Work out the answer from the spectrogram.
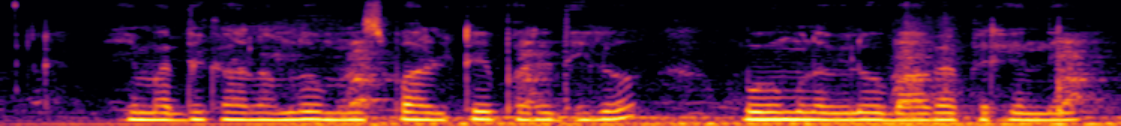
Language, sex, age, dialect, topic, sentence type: Telugu, male, 25-30, Southern, banking, statement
